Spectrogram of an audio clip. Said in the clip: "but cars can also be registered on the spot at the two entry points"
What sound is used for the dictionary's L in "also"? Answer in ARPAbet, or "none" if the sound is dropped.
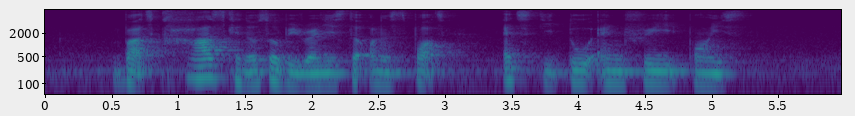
L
